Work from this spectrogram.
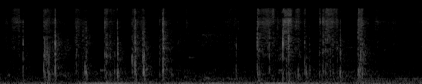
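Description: Tarot cards riffled and shuffled near the mic, a run of soft papery flutters and slaps in uneven bursts, then cards drawn and laid down, with no talking.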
